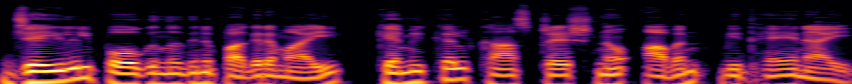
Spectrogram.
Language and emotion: Malayalam, neutral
